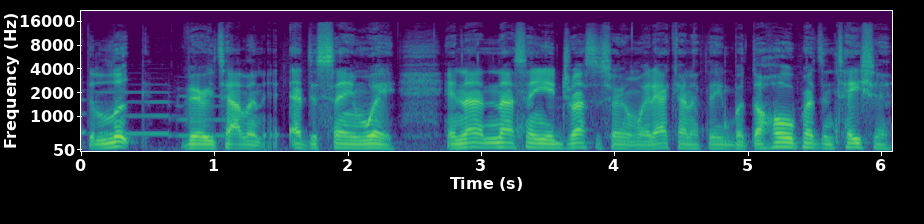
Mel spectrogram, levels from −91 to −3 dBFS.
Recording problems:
background music; noticeable; until 1.5 s; 20 dB below the speech

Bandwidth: 15.5 kHz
